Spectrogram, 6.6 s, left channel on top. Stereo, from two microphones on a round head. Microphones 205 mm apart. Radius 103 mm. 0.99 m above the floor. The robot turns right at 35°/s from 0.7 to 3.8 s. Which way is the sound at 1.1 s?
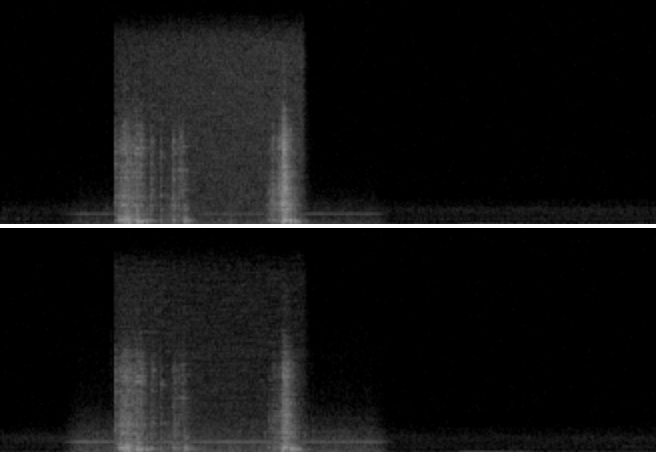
5° left (ahead or behind).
